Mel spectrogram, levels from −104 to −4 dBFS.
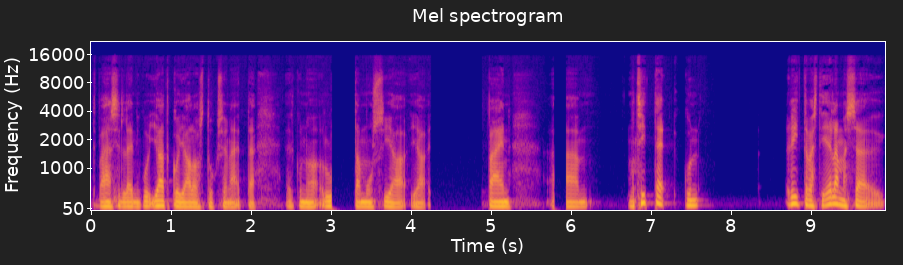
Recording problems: audio cutting out; at 3 s, at 4 s for 0.5 s and at 6 s

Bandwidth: 15.5 kHz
